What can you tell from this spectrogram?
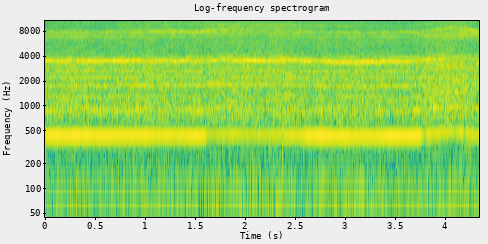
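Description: Dremel rotary tool running at medium speed, its polishing wheel buffing a coin: a steady high whine. Near the end the pitch rises briefly as the wheel is lifted off the coin.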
